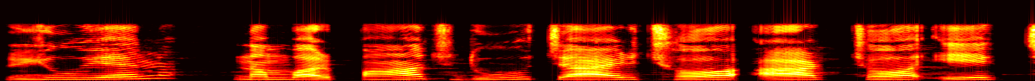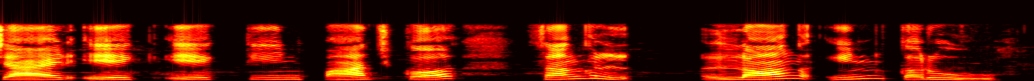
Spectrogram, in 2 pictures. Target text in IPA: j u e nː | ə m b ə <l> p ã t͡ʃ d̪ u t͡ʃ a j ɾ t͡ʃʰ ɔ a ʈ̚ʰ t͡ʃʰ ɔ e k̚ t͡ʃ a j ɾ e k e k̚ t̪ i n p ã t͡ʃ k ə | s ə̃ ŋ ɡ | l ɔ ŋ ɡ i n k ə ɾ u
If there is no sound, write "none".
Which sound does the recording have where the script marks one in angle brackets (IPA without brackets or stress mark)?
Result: ɾ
